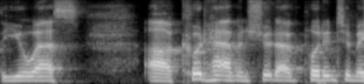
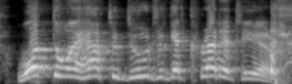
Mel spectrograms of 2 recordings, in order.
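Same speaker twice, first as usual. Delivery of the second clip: very high shouting and yelling; 9 semitones higher than usual. Speaker imagines the ISIS founder yelling at MSNBC, mock-yelling Abu Bakr al-Baghdadi impression. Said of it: "he's just yelling at the screen".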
